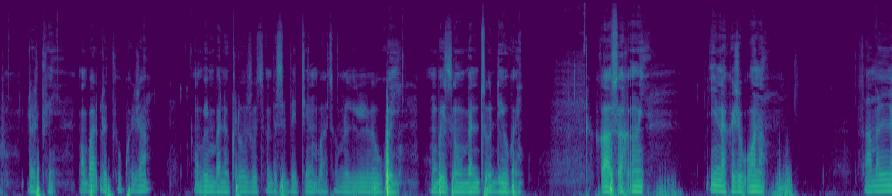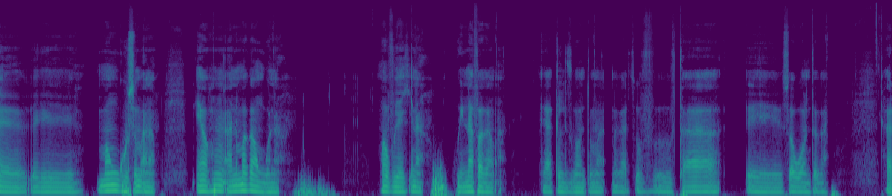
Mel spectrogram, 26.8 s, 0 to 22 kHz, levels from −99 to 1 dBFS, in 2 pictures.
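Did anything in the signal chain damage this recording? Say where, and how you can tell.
No, nothing in this recording stood out as damage from any stage of the chain on listening.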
